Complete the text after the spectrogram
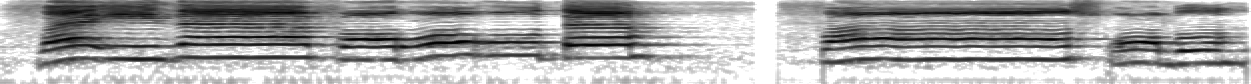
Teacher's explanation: فإذا کو تھوڑا سا لمبا کرنا ہے، الف مدہ ہے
